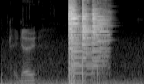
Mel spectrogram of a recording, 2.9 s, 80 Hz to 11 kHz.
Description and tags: Crowbar Drop 2 Rear
Dropping a heavy metal object to replicate the sound of a crowbar being dropped.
